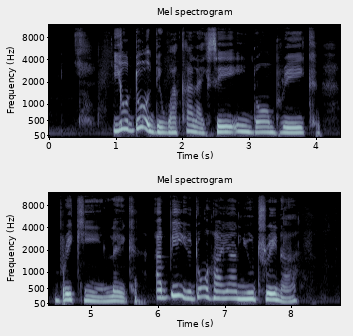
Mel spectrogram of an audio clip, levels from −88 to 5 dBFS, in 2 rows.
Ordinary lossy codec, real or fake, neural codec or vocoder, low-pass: none; real; none; 10.8 kHz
